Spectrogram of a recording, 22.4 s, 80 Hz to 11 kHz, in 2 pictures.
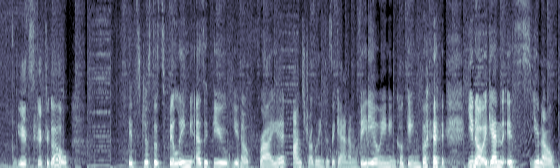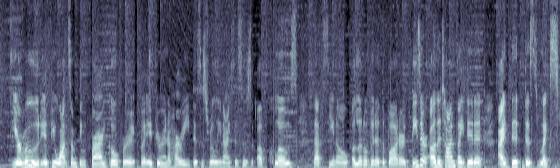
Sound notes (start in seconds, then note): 8.4 laughs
